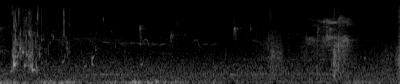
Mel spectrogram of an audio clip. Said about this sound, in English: See if we can hear the water. It's one of my favorite sounds in the world, the sound of water. I feel like it calls to something in our veins.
